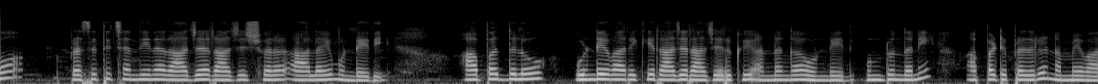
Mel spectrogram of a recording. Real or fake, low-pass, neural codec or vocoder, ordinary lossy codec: real; none; none; none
